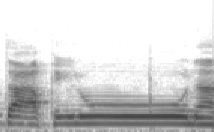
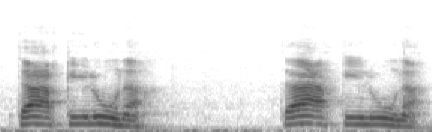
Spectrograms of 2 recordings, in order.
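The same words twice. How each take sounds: First: تعقلون with the "luu" stretched far too long; wrong demo of تعقلون, uu held well past two counts; overlong vowel. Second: تعقلون with the "uu" held only two counts; correct short madd. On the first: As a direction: drag out the waw in تعقلون before "na". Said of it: "فلا تقول تعقلون، هذا خطأ". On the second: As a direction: say تعقلون with a measured long waw, ending on "na". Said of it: "حركتين فقط". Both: Shown as a demonstration.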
